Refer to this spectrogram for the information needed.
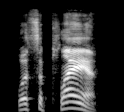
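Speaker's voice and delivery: high, booming, very loud shout. Voicing a townsperson calling out a question: shouting out from a crowd. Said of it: "shouts out".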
